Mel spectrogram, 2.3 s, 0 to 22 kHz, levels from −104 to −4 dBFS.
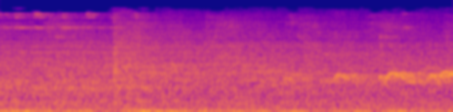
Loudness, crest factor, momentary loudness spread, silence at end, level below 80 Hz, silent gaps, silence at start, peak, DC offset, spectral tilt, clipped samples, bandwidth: -34 LUFS; 14 dB; 4 LU; 0 s; -38 dBFS; none; 0 s; -18 dBFS; under 0.1%; -3.5 dB/octave; under 0.1%; 15 kHz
